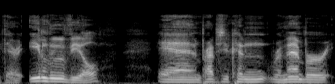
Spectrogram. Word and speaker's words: eluvial: So you have to be careful with your pronunciation, eluvial and illuvial.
